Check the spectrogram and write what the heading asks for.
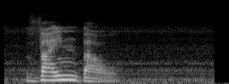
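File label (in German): "Weinbau", German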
